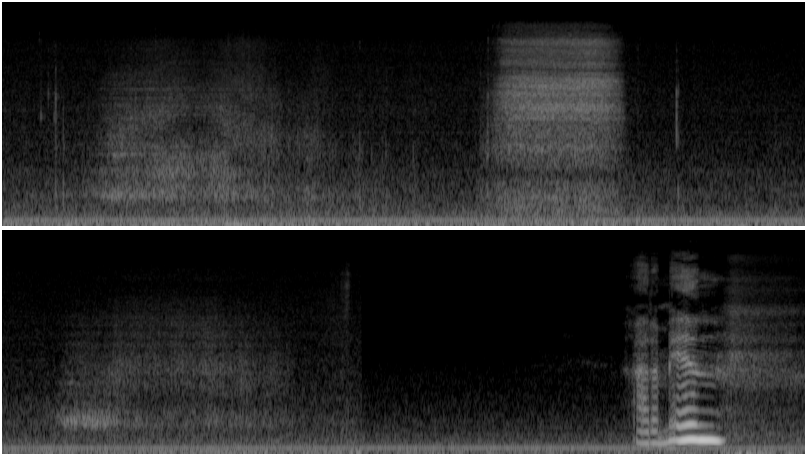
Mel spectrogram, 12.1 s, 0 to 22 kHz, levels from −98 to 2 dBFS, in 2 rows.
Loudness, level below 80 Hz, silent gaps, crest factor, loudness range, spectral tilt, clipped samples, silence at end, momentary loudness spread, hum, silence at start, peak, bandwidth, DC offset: -35 LUFS; -58 dBFS; none; 22 dB; 21 LU; -5.5 dB/octave; under 0.1%; 0 s; 19 LU; 60 Hz at -60 dBFS; 0 s; -20 dBFS; 13.5 kHz; under 0.1%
